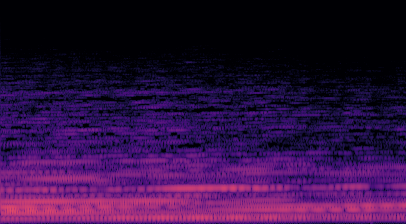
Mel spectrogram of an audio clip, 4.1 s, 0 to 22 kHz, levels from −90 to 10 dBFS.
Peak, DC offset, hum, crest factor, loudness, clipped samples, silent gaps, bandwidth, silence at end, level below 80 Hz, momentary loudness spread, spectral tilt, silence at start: -22 dBFS; under 0.1%; none; 14 dB; -37 LUFS; under 0.1%; none; 9.4 kHz; 0 s; -70 dBFS; 7 LU; -8.5 dB/octave; 0 s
